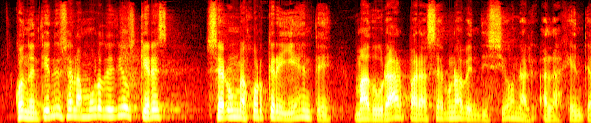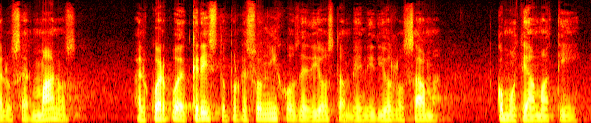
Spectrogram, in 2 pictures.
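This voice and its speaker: A man, a pastor preaching a sermon, animated, who mimics how people pray. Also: fairly high pitch. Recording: hall with long reverb.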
